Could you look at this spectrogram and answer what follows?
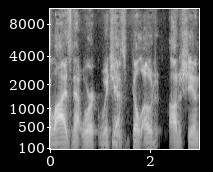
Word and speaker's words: Odeshian: Network, which is Phil Odeshian. It's a Toshin. Rhymes with lotion.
